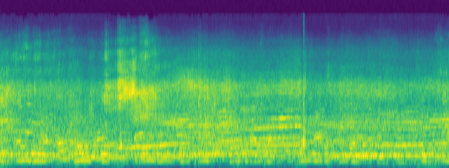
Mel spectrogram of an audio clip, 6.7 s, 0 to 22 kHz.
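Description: Several DTM GT3 race cars running together on track at speed. Their engines overlap, with pitches sliding up and down as they rev and pass.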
